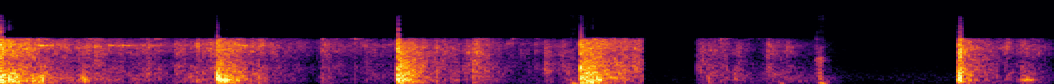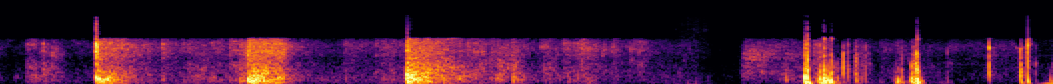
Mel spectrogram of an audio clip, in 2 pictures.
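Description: Heavy blows smashing a Magnavox television set: many loud, sharp cracks and crashes at irregular intervals, with a few brief gaps between the bursts.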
